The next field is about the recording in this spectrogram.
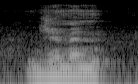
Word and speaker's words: Jymn: I think that's Jim. That's just a weird way of spelling it. – J-Y-M-N. Jimin. – Jim. Jim. – The N is silent.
